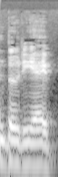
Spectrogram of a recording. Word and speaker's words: Boothillier: It's Michael Boutier, which is how you – it's not how you introduce – my real name is Michael Boutier, but my YouTube channel is Boutier, and I'll spell that. Michael, first of all, M-I-C-H-A-E-L, and then Boutier, B-O-O-T-H-I-L-L-I-E-R. Phonetically, it's Boot Hillier.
